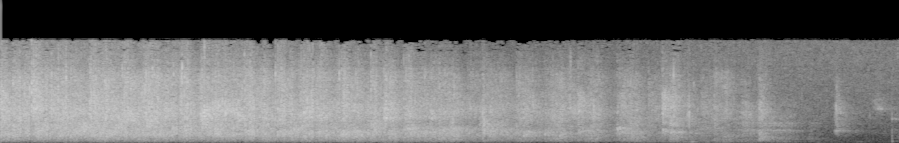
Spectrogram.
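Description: A crowd gathered at a yoga retreat bursts into loud, dense applause for themselves, many hands clapping at once in a steady roar that gradually thins out, leaving a few scattered claps as it fades toward the end.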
